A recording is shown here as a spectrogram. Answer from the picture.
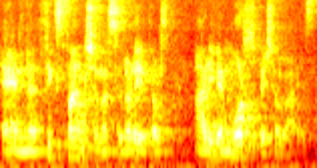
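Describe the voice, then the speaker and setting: Over noticeable background noise and audible room echo, a man speaks very fast with ordinary pitch variation. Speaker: professor. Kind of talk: conference talk. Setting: conference hall. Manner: loud.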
